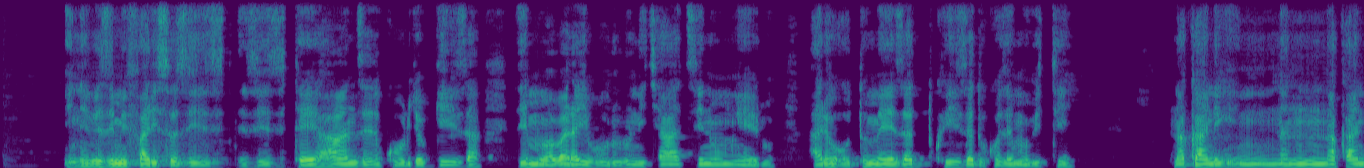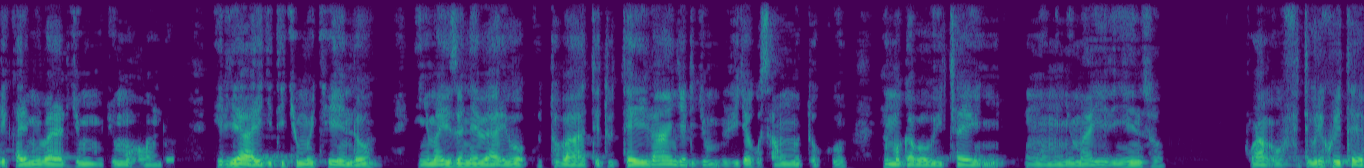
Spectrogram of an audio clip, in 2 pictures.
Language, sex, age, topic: Kinyarwanda, male, 18-24, finance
